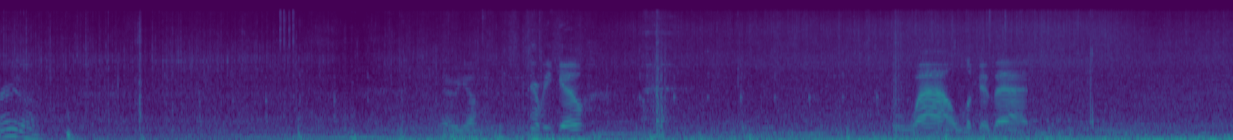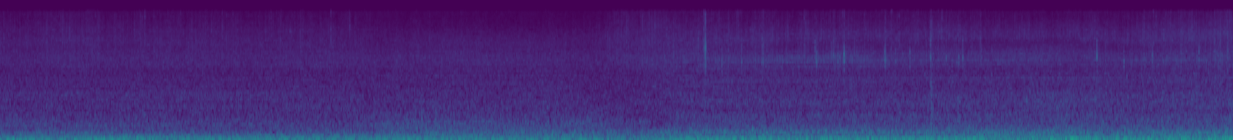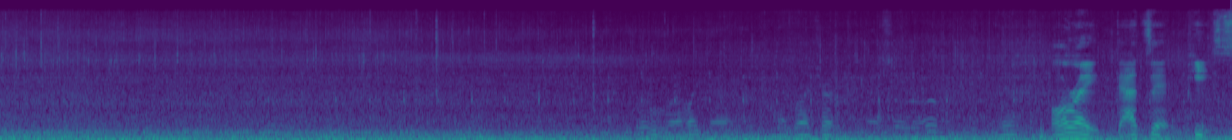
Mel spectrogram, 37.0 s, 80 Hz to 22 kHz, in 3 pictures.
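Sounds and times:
car engine drone: 0.0s - 36.9s
rain on car: 0.0s - 36.9s
tyres on wet road: 0.0s - 36.9s.

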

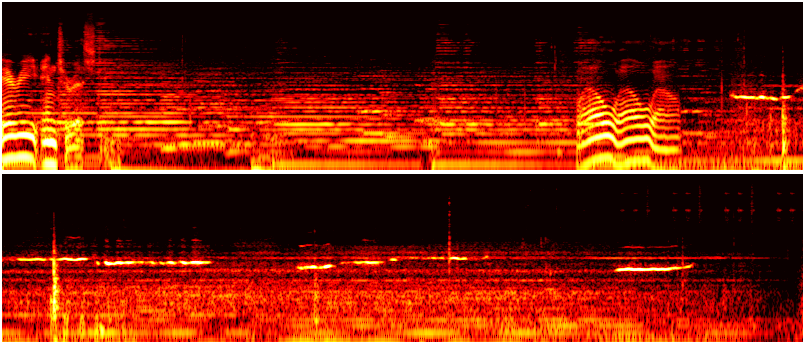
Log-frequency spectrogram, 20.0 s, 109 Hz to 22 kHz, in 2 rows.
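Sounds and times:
slow whistled tune: 8.5s - 20.0s.

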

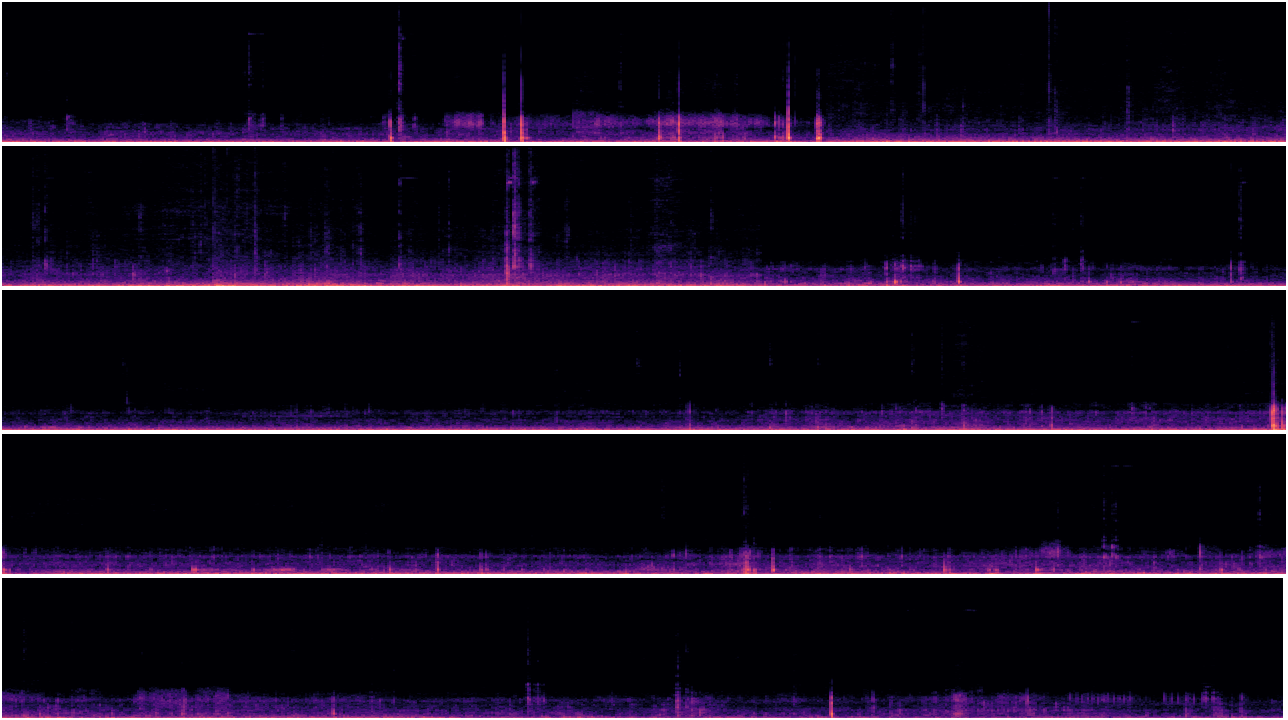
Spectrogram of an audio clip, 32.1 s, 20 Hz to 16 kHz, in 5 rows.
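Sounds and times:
vehicle driving on gravel: 0.0s - 32.0s
small rattles and clicks: 0.1s - 12.8s, 16.0s - 32.0s.

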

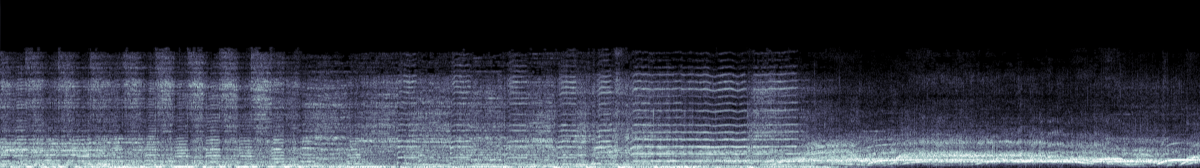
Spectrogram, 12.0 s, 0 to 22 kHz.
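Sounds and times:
live band final chord with drums: 0.0s - 8.5s
audience cheering: 0.0s - 12.0s.

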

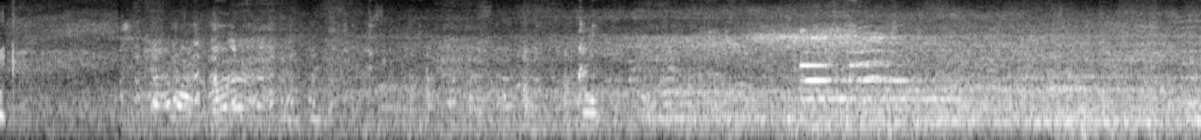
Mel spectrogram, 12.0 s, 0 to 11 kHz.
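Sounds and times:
tram rumbling: 0.2s - 12.0s.

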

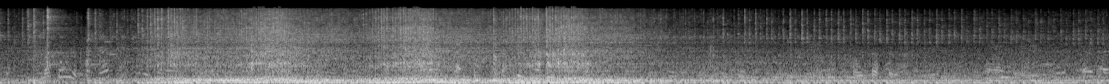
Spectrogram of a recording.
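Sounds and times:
vehicle engine revving: 0.0s - 11.0s.

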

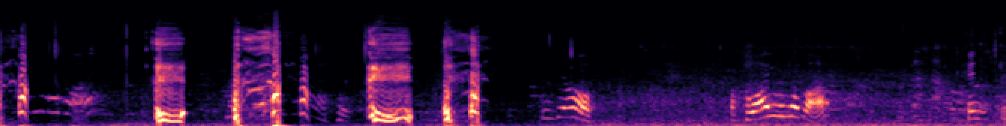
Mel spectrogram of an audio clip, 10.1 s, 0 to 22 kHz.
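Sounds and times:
man laughing: 1.6s - 5.0s.

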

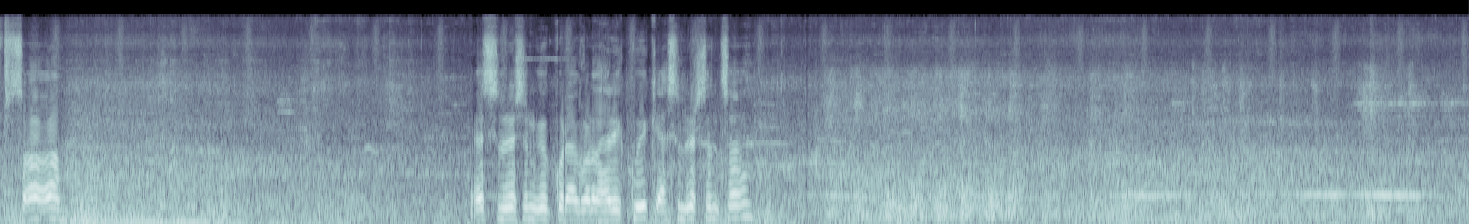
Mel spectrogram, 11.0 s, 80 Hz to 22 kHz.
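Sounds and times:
motorcycle engine running: 0.0s - 4.6s
wind and road noise: 0.0s - 11.0s.

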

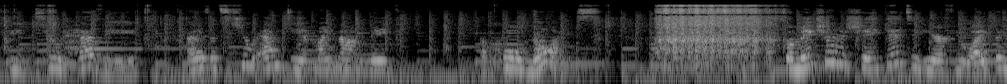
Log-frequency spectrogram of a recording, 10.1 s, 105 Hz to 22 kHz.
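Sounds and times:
plastic bottle maraca rattling: 6.5s - 8.0s.

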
